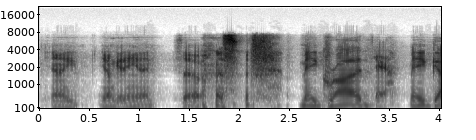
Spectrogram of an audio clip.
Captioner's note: laughs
